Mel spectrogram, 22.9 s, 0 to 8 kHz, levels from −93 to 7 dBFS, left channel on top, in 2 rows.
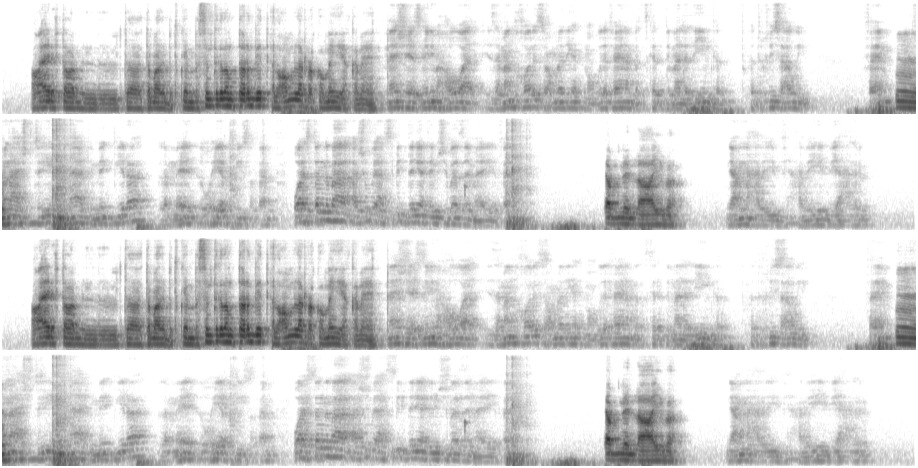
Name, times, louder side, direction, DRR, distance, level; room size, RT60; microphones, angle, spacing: voice 1, 0.4-4.7 11.2-11.5 19.0-19.9, right 2 dB, 30° right, 0.5 m, -24 dB
sound 1, 2.8-3.2 3.5-4.5 4.9-5.0 7.7-7.8 8.3-9.2 10.6-11.7 12.0-12.5 13.1-13.5 14.3-14.7 17.7-19.6, equal, 30° left, 1.5 m, -41 dB
voice 2, 4.8-10.1 10.8-18.0 20.5-22.2, left 1 dB, 60° left, 7.3 m, -46 dB
25.0 x 8.7 x 2.3 m
head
